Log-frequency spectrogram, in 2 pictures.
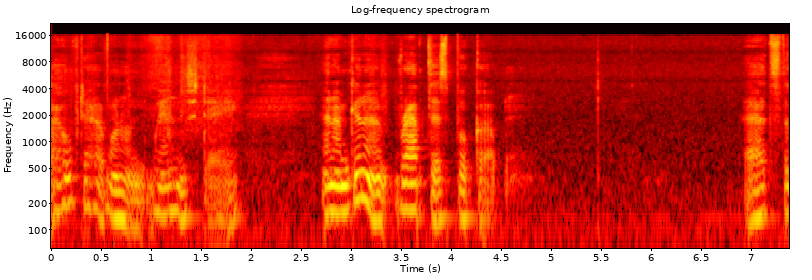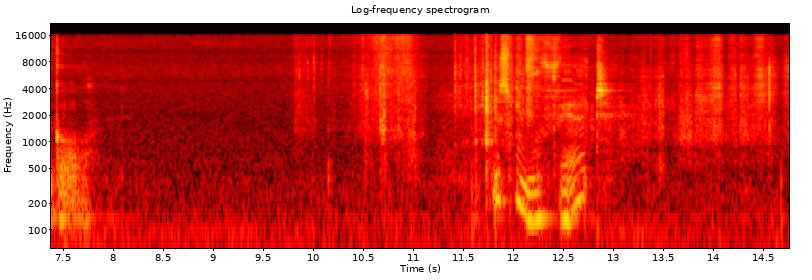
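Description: Stiff paper pages rustle and flap as they are turned.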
